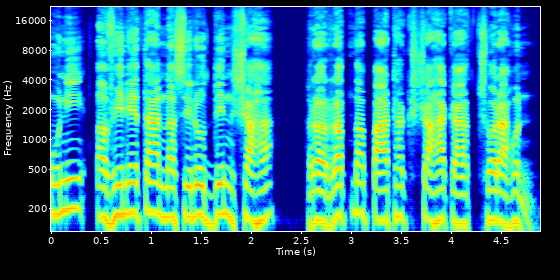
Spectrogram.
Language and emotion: Nepali, neutral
